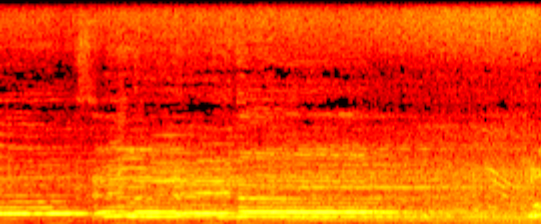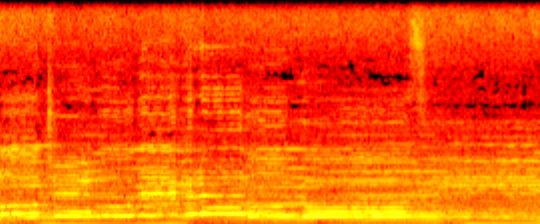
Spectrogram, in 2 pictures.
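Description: Moravian Croat folk music: a slow, long-held sung melody that slides up into its notes, accompanied by a string folk band of violins, double bass and cimbalom, the bass notes coming and going.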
